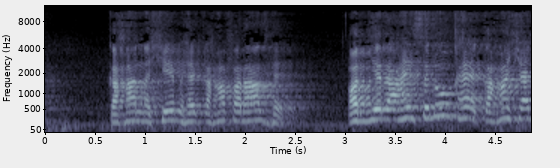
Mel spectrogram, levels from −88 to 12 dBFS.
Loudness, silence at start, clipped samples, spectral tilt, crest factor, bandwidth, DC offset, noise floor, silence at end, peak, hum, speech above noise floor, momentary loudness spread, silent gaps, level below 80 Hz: -26 LUFS; 0 s; under 0.1%; -3.5 dB/octave; 20 dB; 11 kHz; under 0.1%; -53 dBFS; 0 s; -6 dBFS; none; 27 dB; 8 LU; none; -62 dBFS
